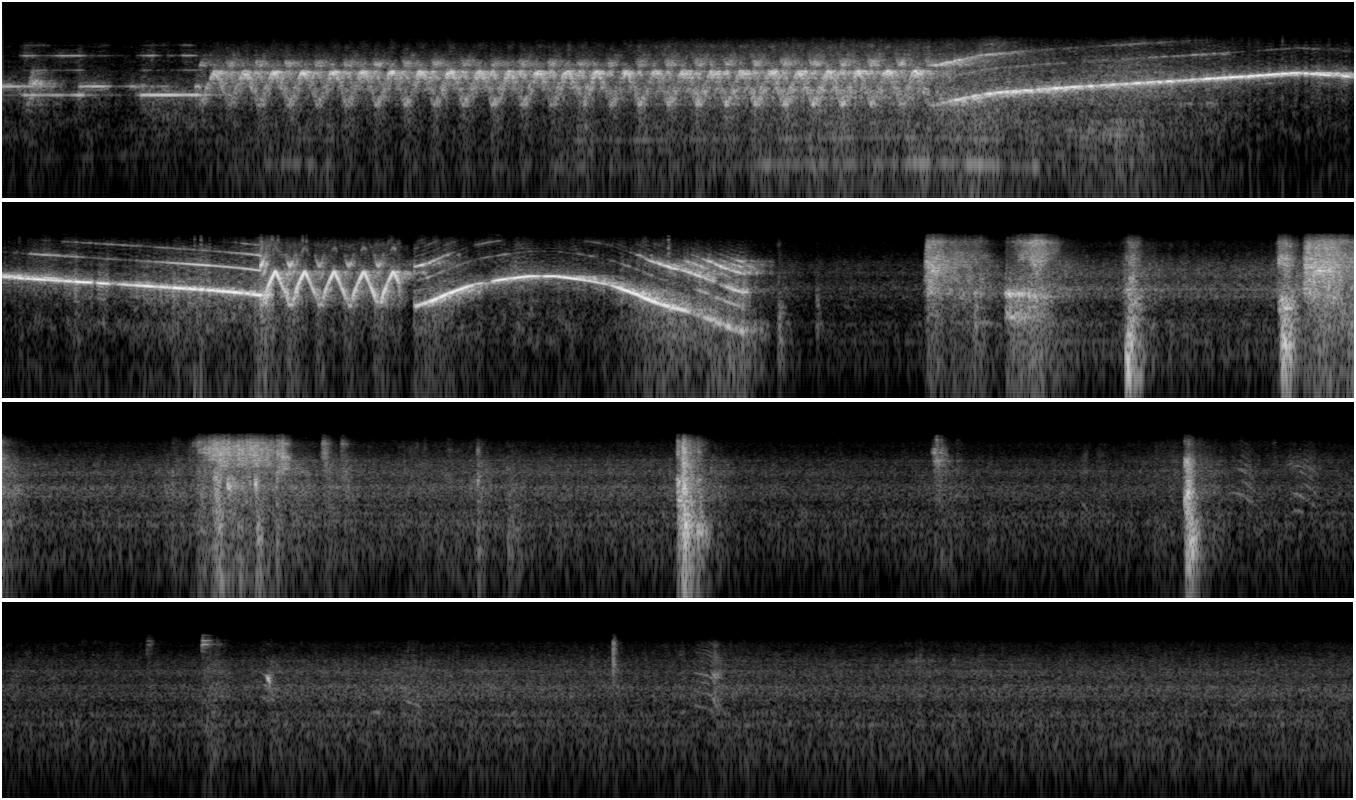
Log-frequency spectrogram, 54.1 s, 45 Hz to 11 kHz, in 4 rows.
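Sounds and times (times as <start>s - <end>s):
fire engine siren: 0.0s - 21.3s
short bangs: 26.2s - 27.3s, 33.8s - 34.3s, 38.8s - 39.3s.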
